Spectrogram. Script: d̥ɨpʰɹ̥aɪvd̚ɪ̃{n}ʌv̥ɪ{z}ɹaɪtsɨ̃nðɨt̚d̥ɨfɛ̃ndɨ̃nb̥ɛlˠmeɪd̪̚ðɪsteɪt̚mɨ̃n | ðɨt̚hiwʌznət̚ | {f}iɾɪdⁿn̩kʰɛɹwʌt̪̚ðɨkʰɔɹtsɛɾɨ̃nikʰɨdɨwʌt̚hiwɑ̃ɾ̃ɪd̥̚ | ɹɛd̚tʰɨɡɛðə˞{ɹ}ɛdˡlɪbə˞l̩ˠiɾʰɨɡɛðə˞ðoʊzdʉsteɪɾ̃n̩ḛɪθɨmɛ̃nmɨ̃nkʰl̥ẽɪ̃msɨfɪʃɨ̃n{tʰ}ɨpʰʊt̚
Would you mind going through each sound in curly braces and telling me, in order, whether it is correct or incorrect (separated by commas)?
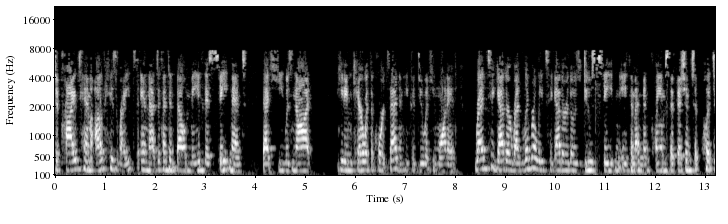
incorrect, correct, incorrect, correct, correct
